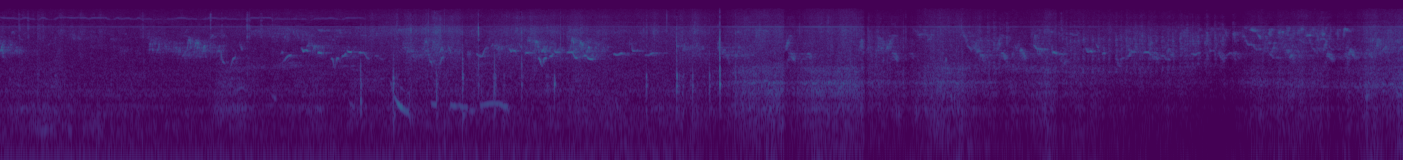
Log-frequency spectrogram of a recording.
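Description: Faint outdoor ambience with birds chirping and singing throughout, over a steady low hum.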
